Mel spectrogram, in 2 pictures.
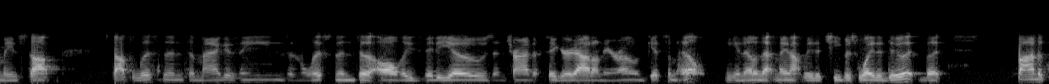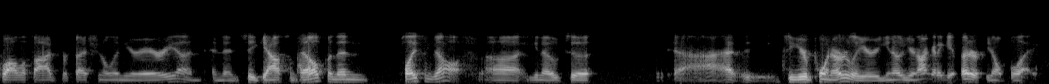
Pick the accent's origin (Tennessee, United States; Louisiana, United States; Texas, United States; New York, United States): Tennessee, United States; Knoxville; I was born and raised in Knoxville, Tennessee, and my blood runs orange.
